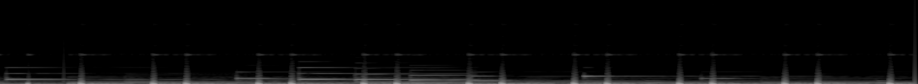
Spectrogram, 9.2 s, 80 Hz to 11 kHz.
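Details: A heartbeat sound effect: steady, regular lub-dub thumps at about 57 beats a minute over soft piano-like music; a normal heartbeat.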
